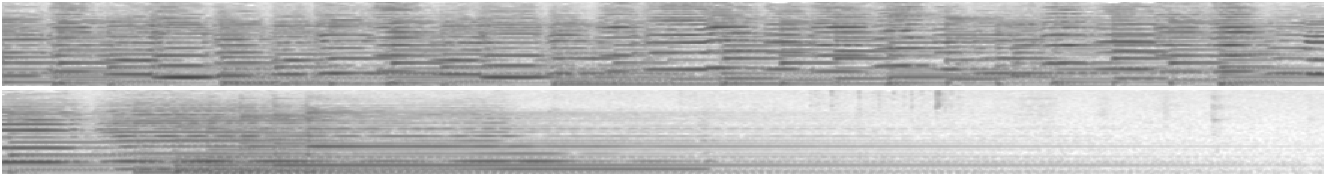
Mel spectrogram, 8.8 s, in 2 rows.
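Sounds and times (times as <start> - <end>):
fiddle playing a jig: 0.0 - 7.0
guitar: 0.0 - 8.8.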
